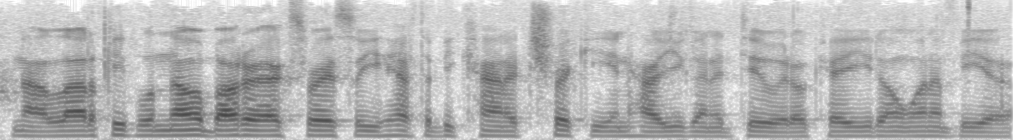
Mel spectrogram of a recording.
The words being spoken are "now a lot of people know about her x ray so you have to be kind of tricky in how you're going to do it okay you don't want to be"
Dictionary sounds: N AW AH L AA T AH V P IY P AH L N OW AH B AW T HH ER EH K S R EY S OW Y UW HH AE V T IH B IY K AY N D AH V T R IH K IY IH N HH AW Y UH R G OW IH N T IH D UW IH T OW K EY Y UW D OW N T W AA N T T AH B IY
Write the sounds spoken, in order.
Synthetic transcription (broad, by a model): N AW AH L AA T AH V P IY P L N OW AH B AW T HH ER EH K S R EY S OW Y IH HH AE F T IH B IY K AY N D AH T R IH K IY IH N HH AW Y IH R G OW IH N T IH D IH IH T OW K EY Y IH D OW N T W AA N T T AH B IY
